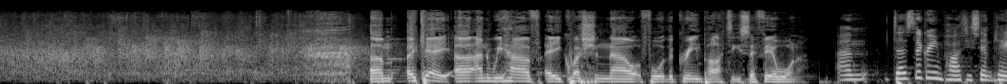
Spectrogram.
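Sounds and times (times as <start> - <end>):
sustained audience applause: 0.0 - 4.4
speech: 3.7 - 10.0.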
